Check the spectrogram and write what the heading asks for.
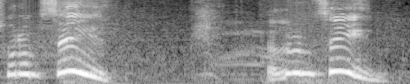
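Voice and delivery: cartoonish high agreement; mock squeaky voice. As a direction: squeak it playfully. Mock high voice reacting to chat.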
